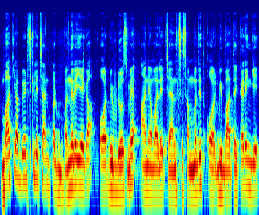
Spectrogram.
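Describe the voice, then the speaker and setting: A man's voice: medium pitch, fast, warm tone. A man hosting a news update, narrating informally and speaking directly to viewers in a conversational way. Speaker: host of a TV channel news update show.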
